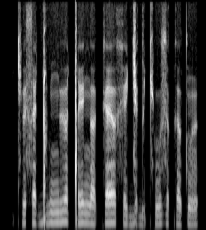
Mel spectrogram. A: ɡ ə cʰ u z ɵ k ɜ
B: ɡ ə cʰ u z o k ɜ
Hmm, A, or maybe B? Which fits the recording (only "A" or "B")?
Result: A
